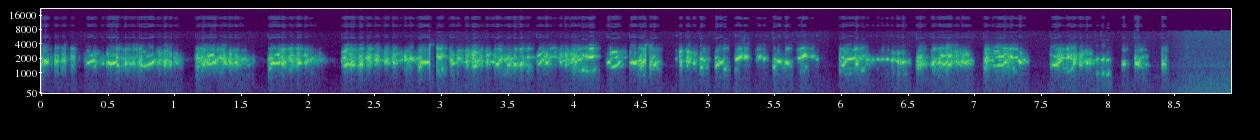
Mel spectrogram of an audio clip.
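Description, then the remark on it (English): Loud, raspy turkey fighting purrs, a rapid rattling chatter in choppy bursts with brief gaps, running nearly nine seconds with no talking. “And a lot of times, just a fighting sound, you know, a fighting purr sound will call the hens to you a lot of times.”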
